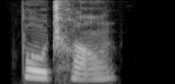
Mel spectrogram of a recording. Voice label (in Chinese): "不成", Chinese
